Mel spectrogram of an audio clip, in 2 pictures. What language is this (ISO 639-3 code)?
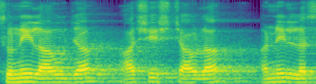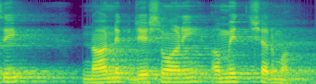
snd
